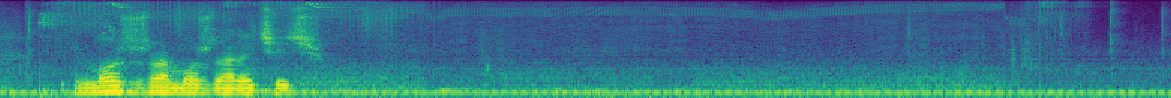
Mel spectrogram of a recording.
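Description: Energy blasts crackle and whoosh.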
